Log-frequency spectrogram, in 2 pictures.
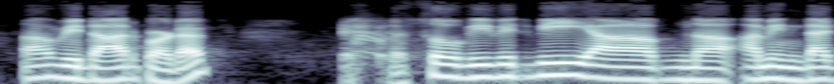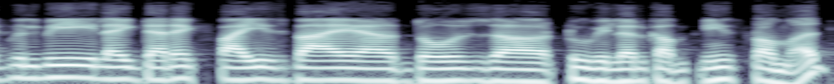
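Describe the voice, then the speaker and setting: A man, a company executive explaining results to analysts in a halting, candid way. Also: medium pitch, clear, resonant tone, no echo. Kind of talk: earnings call answers.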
